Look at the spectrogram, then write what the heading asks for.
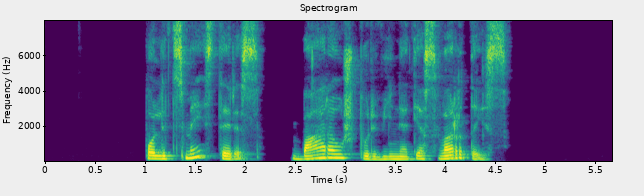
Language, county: Lithuanian, Panevėžys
